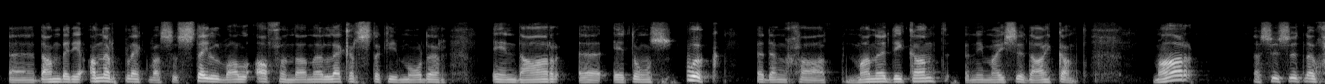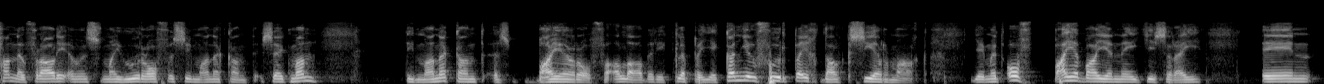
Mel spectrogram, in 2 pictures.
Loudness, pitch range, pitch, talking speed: -20 LUFS, 110-135 Hz, 120 Hz, 175 wpm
